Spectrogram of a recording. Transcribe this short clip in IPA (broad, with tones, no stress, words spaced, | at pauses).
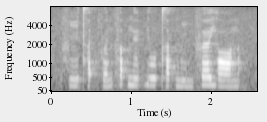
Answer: fiː˨˧t̪ʰɐ˨t̚ fɵ˨˥nfɐ˥p̚ ŋyː˨˥t̚juː˧ t̪ʰɐ˧k̚miː˨ŋ fœː˥jɔː˧n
